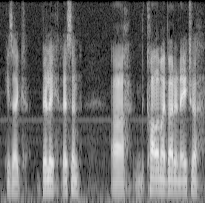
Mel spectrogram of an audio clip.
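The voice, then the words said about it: Put-on gypsy accent. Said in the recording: “your gypsy accent is way better than whatever bullshit Santa Claus accent you came in with”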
